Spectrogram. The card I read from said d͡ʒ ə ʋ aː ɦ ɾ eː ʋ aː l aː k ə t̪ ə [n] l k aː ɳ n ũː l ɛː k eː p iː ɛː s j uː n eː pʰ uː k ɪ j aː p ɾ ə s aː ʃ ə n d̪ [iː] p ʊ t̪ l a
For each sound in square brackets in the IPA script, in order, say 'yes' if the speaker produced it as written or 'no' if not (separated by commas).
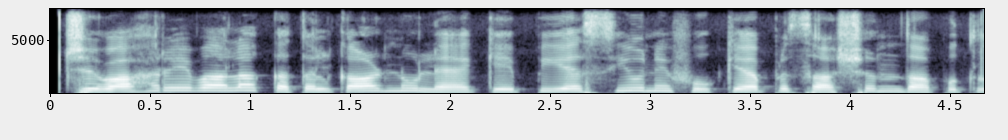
no, no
